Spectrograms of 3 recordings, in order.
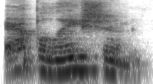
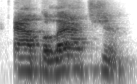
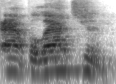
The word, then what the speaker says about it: Appalachian: It's Appalachin Mountains. I throw an apple at you or you got an itch. You got to scratch them. It's Appalachin Mountains. I said, "Okay, apple." Close. Appalachin.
